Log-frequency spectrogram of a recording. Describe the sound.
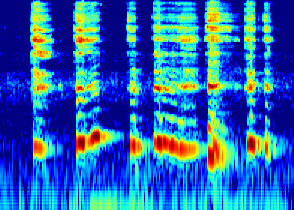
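A voice imitates sobbing to illustrate the French verb "sangloter", with about six short, breathy, wavering cries in an uneven rhythm, each catching and breaking off, fairly loud with no other sound.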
